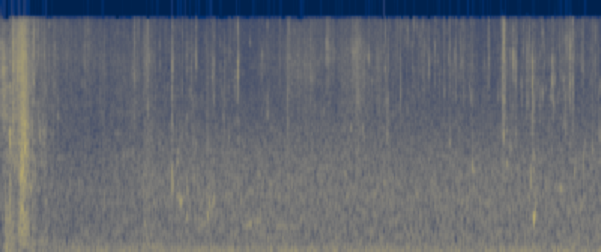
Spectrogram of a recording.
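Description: A wire crayfish trap being lifted out of a pond: a brief splash as it comes clear of the water, then water trickling and dripping from the mesh, with occasional light clicks.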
